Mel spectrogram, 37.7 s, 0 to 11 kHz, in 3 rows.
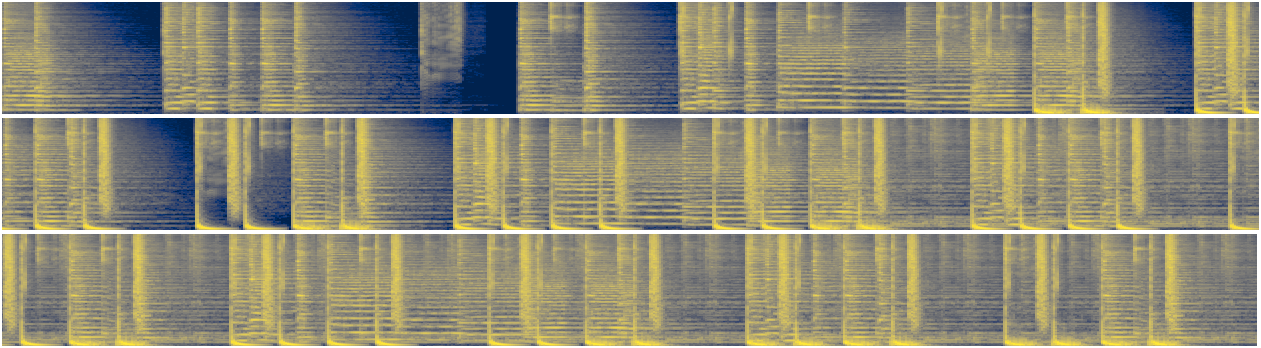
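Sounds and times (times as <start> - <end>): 
exotic hip hop loop in A minor: 9.3 - 11.3, 12.0 - 13.8, 14.5 - 16.4, 17.1 - 19.0, 19.7 - 21.6, 22.3 - 24.1, 24.8 - 26.8, 27.4 - 32.0, 32.6 - 34.5, 35.2 - 37.1.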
